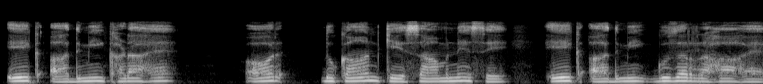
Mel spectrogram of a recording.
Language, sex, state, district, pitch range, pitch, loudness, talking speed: Hindi, male, Delhi, New Delhi, 130-155 Hz, 145 Hz, -18 LUFS, 110 wpm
